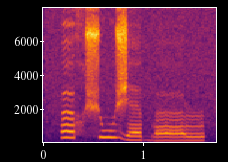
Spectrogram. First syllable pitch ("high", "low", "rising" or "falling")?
high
